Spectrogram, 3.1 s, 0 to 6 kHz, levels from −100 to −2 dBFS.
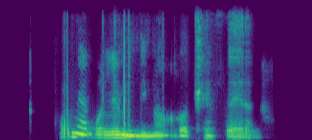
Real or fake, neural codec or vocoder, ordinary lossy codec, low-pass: fake; codec, 16 kHz, 1 kbps, X-Codec, HuBERT features, trained on balanced general audio; Opus, 64 kbps; 5.4 kHz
